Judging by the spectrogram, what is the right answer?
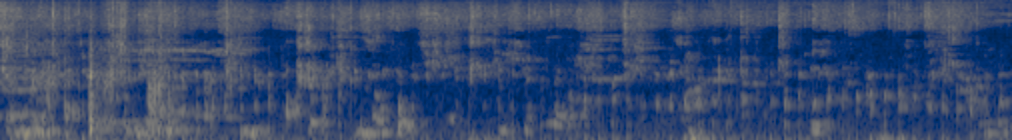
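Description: Outdoor crowd ambience: scattered voices of people walking close by, over a steady hiss, with a couple of low thumps a few seconds in.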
